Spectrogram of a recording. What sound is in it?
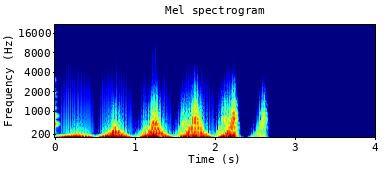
bass flappy
electronic, bass, loop, electro, synth, house, techno, rave, 120bpm, club, trance, dance, progression, bassline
